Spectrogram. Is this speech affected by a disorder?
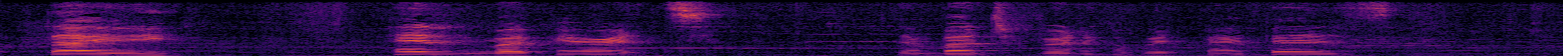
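Yes: Friedreich's ataxia; diagnosed in childhood.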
